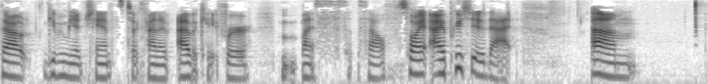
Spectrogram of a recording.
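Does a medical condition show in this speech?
Yes: stuttering; had stuttering therapy; openly discloses stuttering in job interviews; sometimes fluent when disclosing, slows down to explain stuttering to listeners; here repeated sounds, prolonged sounds.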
